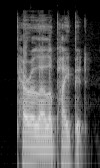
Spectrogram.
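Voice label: "parallelepiped", Canadian English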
